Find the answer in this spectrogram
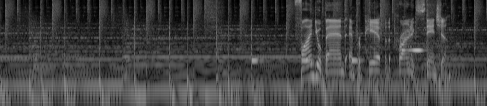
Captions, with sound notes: (timer beeping) Find your band and prepare for the Prone Extension.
